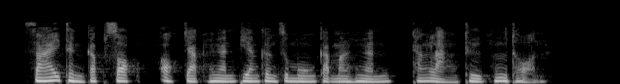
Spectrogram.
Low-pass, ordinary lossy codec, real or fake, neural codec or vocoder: 7.2 kHz; Opus, 64 kbps; real; none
